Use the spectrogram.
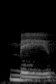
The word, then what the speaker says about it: Maeve: Maeve.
